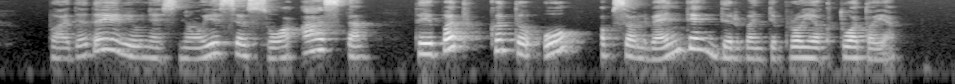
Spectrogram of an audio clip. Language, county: Lithuanian, Tauragė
